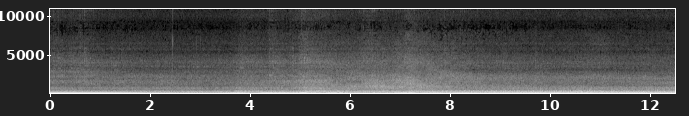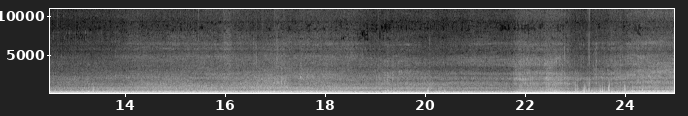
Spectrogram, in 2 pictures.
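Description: A Ford Mustang with its exhaust cut off drives and revs, a loud, raw low engine drone throughout with several sharp throttle blips, no talking.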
